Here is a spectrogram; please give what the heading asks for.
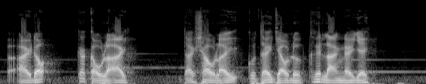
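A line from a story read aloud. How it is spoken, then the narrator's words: Panicked shout. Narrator (Vietnamese): có tiếng người thất thanh quát lên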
